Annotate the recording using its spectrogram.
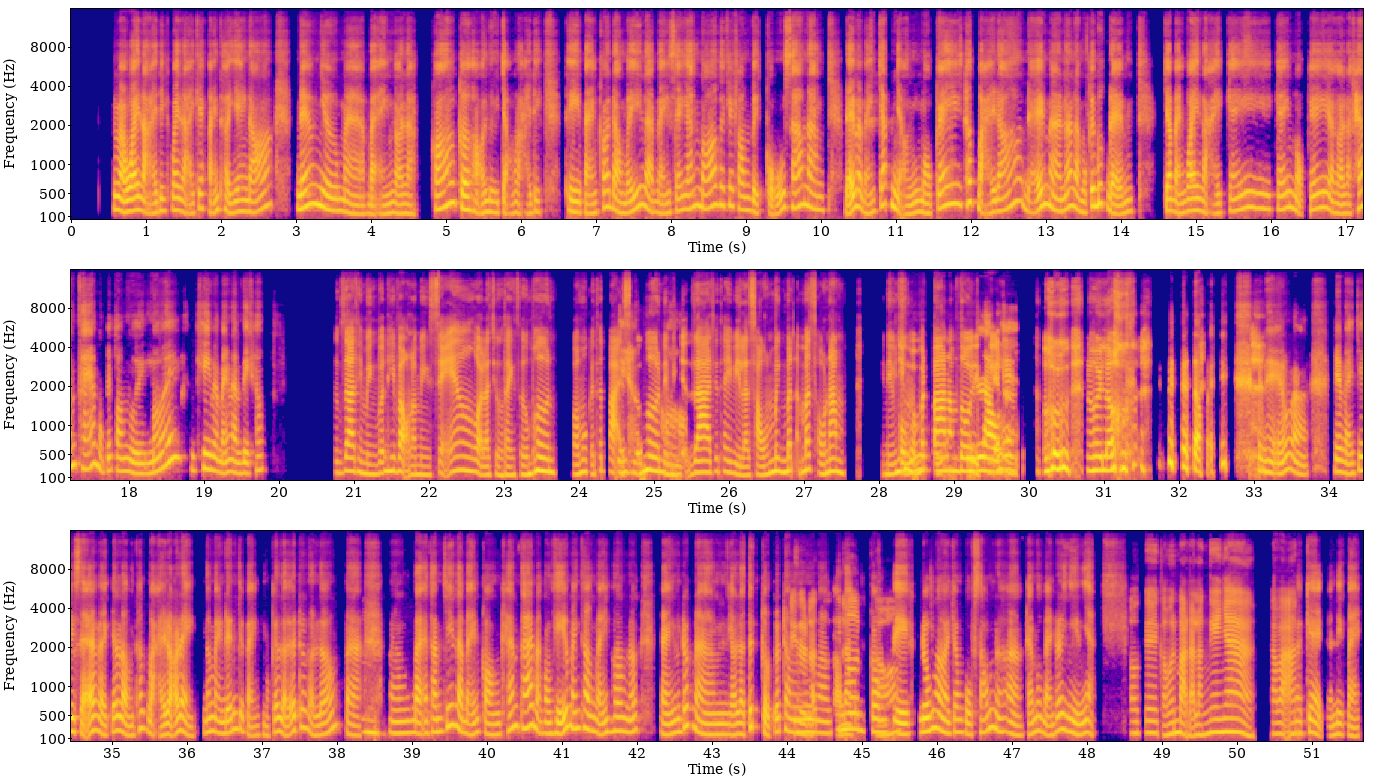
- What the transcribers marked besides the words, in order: bird; tapping; other background noise; laughing while speaking: "như"; laughing while speaking: "ừ"; laugh; laughing while speaking: "Rồi"; laughing while speaking: "lâu"
- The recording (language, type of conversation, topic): Vietnamese, podcast, Có khi nào một thất bại lại mang đến lợi ích lớn không?
- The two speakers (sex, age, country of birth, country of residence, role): female, 30-34, Vietnam, Vietnam, guest; female, 30-34, Vietnam, Vietnam, host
